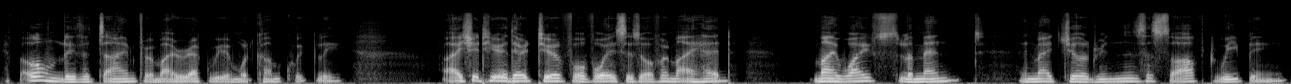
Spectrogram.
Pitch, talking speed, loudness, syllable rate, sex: 135 Hz, 125 wpm, -17 LUFS, 3.4 syllables/s, male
